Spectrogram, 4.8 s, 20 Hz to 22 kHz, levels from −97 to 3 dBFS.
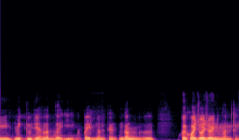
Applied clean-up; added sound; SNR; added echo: neural mask model DeepFilterNet 3.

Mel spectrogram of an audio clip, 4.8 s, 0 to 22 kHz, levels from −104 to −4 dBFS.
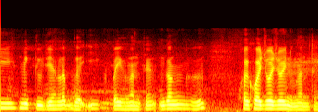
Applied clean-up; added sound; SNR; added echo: none; none; none; none.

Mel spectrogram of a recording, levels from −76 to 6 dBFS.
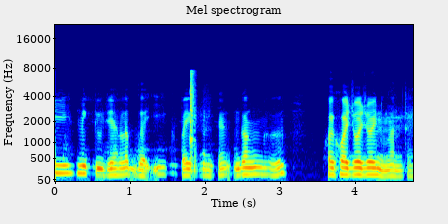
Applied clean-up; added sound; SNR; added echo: neural mask model RNNoise.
